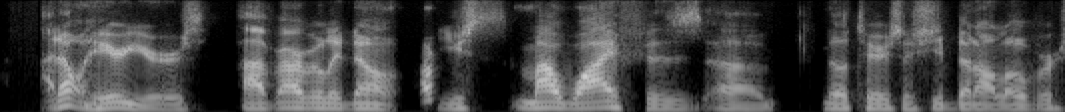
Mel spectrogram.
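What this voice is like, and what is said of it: Southern country accent. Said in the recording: “I know mine's country.”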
